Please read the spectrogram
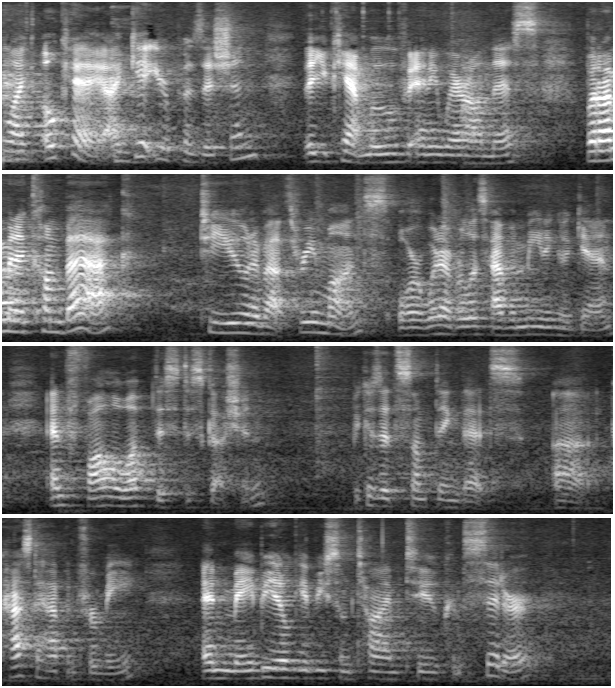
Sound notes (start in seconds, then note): none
